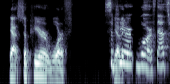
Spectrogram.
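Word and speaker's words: Sapir-Whorf: right again I said wrong yeah Superior Wharf Superior Wharf that's right uh hypothesis could you tell us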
